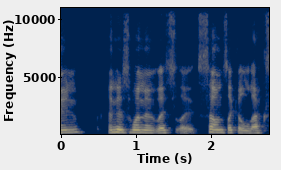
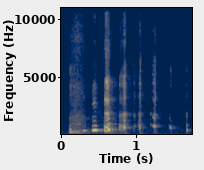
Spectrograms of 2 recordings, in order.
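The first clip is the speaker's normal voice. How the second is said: real laugh; 10 semitones higher, 5 dB louder than usual. Real, not acted. Laughing at the AI's answer.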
